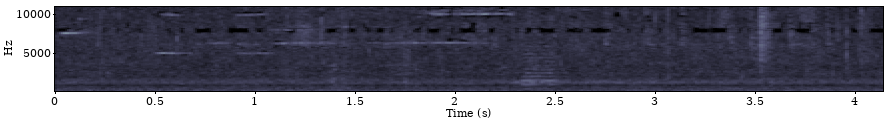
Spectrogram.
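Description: Street traffic ambience: a steady wash of traffic noise, with a brief faint car horn toot a little over two seconds in.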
